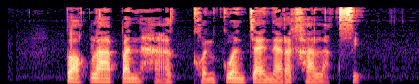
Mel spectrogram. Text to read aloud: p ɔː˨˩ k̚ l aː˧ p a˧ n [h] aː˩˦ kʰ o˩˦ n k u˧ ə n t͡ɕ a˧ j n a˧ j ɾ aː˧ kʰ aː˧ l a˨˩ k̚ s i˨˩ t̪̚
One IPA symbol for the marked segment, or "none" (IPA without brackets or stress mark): h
